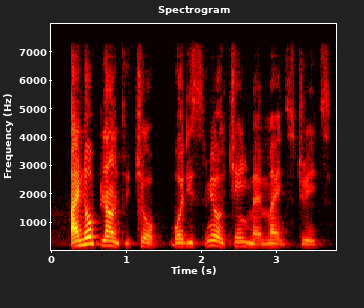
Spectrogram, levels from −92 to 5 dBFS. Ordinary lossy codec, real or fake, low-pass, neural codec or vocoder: none; fake; 7.2 kHz; codec, 16 kHz, 2 kbps, FunCodec, trained on Chinese and English, 25 frames a second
